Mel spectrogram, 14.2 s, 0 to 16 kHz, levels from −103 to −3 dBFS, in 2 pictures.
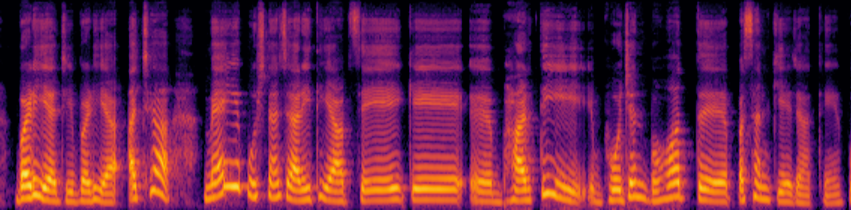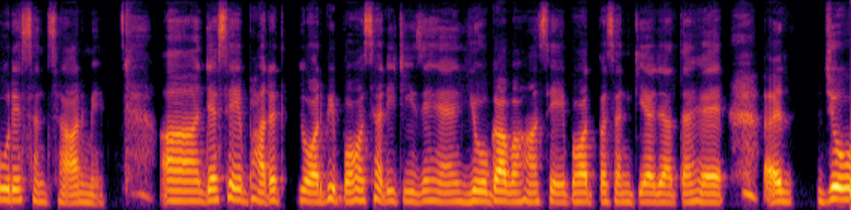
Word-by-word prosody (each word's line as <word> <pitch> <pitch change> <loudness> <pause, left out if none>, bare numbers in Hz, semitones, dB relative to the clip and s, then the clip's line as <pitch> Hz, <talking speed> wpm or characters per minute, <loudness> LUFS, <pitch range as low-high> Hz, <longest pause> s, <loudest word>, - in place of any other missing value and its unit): बढ़िया, 215 -4 +7
जी 165 0 -7
बढ़िया। 165 -1 0
अच्छा 295 +6 +2 0.3
मैं 240 +4 +2
ये 425 0 +6
पूछना 245 -2 -2
चाह 235 - +2
रही 190 +3 0
थी 210 - -1
आपसे 175 +2 -1
कि 190 -1 +1
अ, 165 -1 -3
भारतीय 185 - 0
भोजन 220 +6 +1
बहुत 230 +8 -1 0.4
पसंद 200 0 -3
किए 160 -3 -4
जाते 135 -3 -10
हैं 135 +2 -12
पूरे 190 -1 +2
संसार 155 -4 -4
में। 145 - -8 0.5
अ, 175 -1 +3
जैसे 190 +1 +3
भारत 180 -2 -1
की 180 -1 -6
और 155 -1 +4
भी 205 - 0
बहुत 180 -1 0
सारी 170 -1 -3
चीज़ें 170 +1 -6
हैं 160 -2 -4
योगा 170 0 +5
वहाँ 160 -1 -2
से 155 -1 -3
बहुत 160 0 0
पसंद 155 -1 -4
किया 155 -1 +2
जाता 155 0 -1
है। 150 0 +5 0.4
अ, 165 - +6 0.3
जो 195 +4 +9
175 Hz, 180 wpm, -24 LUFS, 160-195 Hz, 0.5 s, जो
